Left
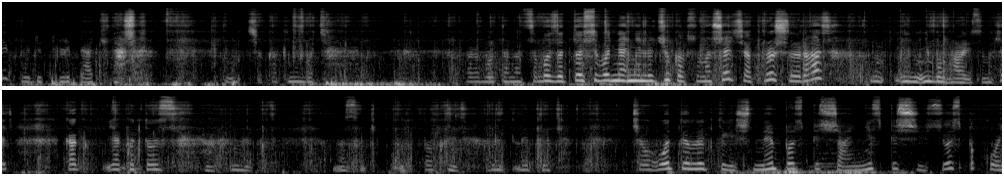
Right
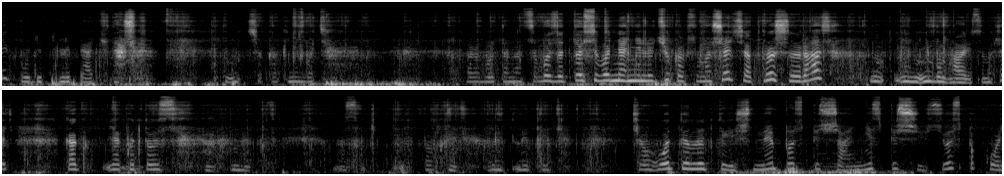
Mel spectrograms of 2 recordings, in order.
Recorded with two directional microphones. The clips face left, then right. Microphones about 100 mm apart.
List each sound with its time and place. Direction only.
0.2 s speech: 20° right (ahead or behind)
0.9 s speech: 20° left (ahead or behind)
1.4 s speech: 5° left (ahead or behind)
3.1 s speech: 10° left (ahead or behind)
4.6 s speech: 10° left (ahead or behind)
5.9 s speech: 5° left (ahead or behind)
6.4 s speech: 25° left (ahead or behind); by 8.1 s centre (ahead or behind)
8.1 s speech: 15° left (ahead or behind)
12.5 s a sound: 30° left (ahead or behind)
13.8 s speech: 65° left (ahead or behind)
14.4 s speech: 20° left (ahead or behind)
16.3 s speech: 10° left (ahead or behind)
17.4 s speech: 20° left (ahead or behind)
